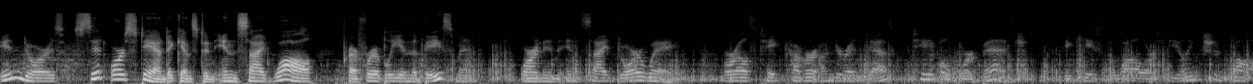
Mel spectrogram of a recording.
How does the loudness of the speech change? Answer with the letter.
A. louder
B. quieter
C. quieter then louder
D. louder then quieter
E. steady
B.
